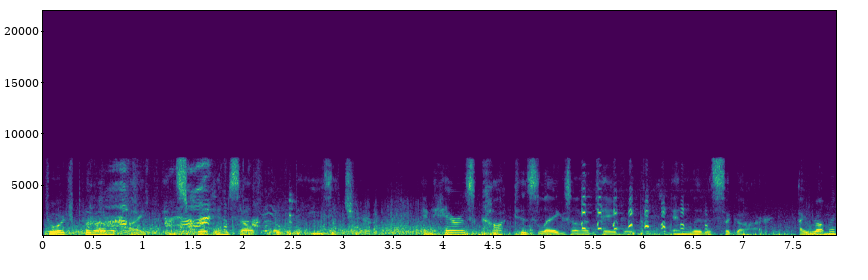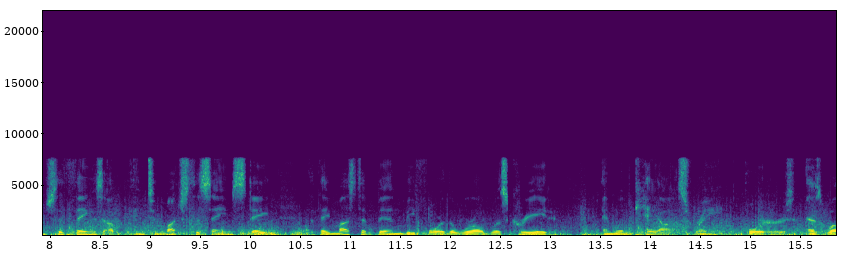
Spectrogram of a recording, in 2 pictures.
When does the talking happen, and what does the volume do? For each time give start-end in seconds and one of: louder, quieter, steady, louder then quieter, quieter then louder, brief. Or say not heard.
0.0-15.8 steady.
